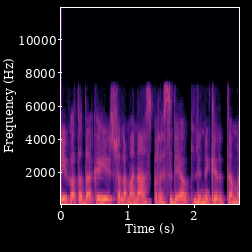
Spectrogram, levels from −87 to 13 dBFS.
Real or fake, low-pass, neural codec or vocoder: real; 7.2 kHz; none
